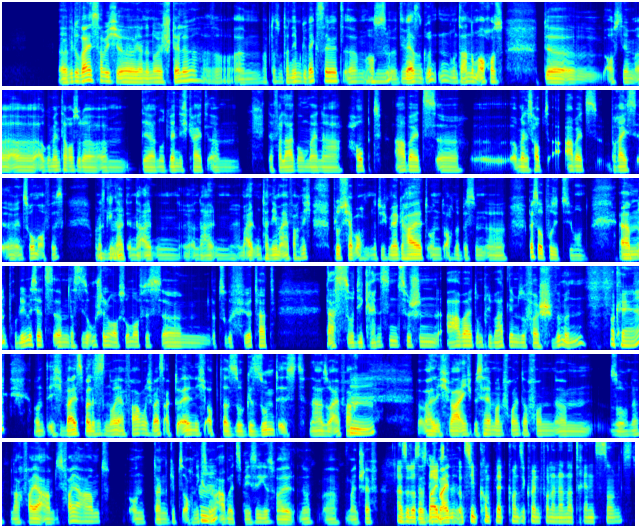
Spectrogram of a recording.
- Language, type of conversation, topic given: German, advice, Wie hat sich durch die Umstellung auf Homeoffice die Grenze zwischen Arbeit und Privatleben verändert?
- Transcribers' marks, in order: chuckle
